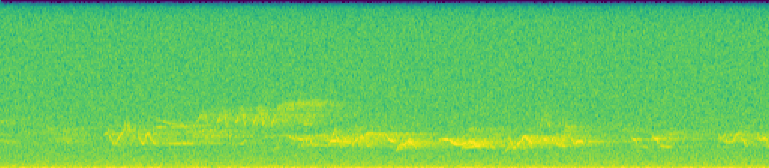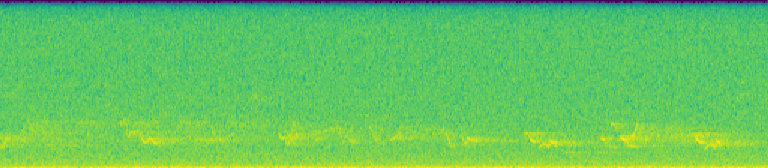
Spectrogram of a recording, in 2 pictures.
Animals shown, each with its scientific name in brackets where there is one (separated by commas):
Ovenbird (Seiurus aurocapilla), Red-eyed Vireo (Vireo olivaceus), Black-throated Blue Warbler (Setophaga caerulescens), Rose-breasted Grosbeak (Pheucticus ludovicianus), American Robin (Turdus migratorius)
